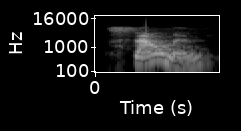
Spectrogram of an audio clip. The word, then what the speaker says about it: salmon: almond almond salmon salmon now remove the L from either one of these words you still know what's going on you still know what a salmon is you still know what an almond is you don't we don't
